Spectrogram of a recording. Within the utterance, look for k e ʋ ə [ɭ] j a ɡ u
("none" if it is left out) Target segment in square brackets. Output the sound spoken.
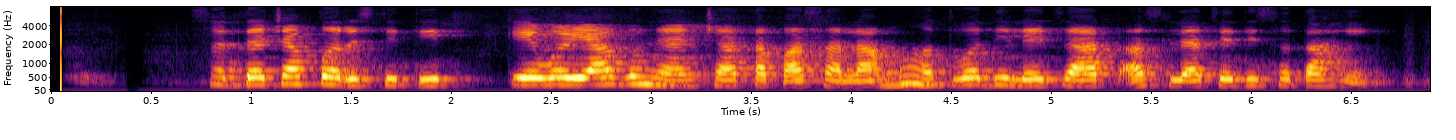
ɭ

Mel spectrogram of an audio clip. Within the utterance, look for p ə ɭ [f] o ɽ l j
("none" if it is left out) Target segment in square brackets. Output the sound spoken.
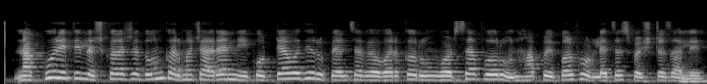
f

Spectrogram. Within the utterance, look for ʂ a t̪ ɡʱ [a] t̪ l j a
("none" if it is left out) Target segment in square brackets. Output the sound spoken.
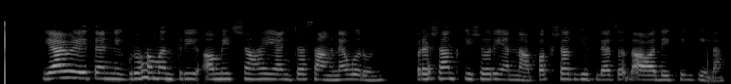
e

